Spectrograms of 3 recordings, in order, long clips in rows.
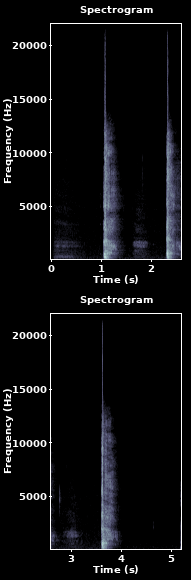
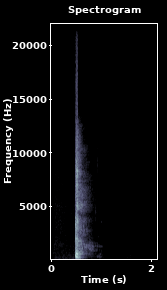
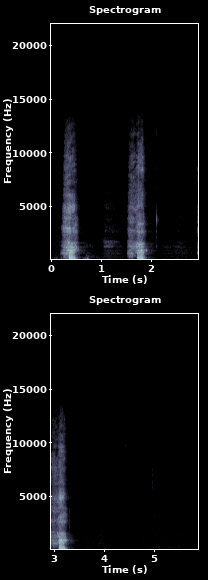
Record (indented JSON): {
  "three_cough_length": "5.2 s",
  "three_cough_amplitude": 32768,
  "three_cough_signal_mean_std_ratio": 0.21,
  "cough_length": "2.1 s",
  "cough_amplitude": 32768,
  "cough_signal_mean_std_ratio": 0.16,
  "exhalation_length": "5.9 s",
  "exhalation_amplitude": 30230,
  "exhalation_signal_mean_std_ratio": 0.26,
  "survey_phase": "beta (2021-08-13 to 2022-03-07)",
  "age": "65+",
  "gender": "Male",
  "wearing_mask": "No",
  "symptom_none": true,
  "smoker_status": "Ex-smoker",
  "respiratory_condition_asthma": false,
  "respiratory_condition_other": false,
  "recruitment_source": "REACT",
  "submission_delay": "1 day",
  "covid_test_result": "Negative",
  "covid_test_method": "RT-qPCR",
  "influenza_a_test_result": "Negative",
  "influenza_b_test_result": "Negative"
}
